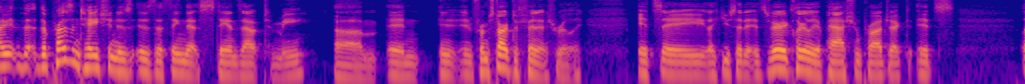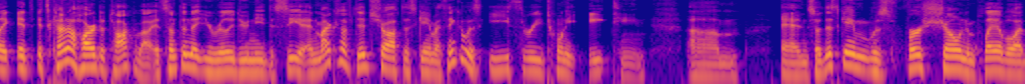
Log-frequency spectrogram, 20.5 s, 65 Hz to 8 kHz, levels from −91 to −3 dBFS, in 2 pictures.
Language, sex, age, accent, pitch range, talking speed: English, male, 30-49, American, 115-155 Hz, 220 wpm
